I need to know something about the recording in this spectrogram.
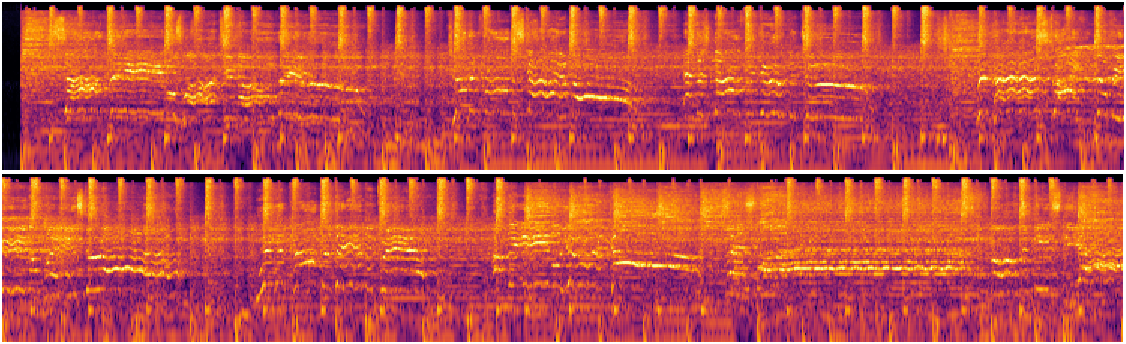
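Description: A metal band plays a loud, dense track of distorted guitars and pounding drums, with a soaring sung vocal line riding steadily on top for the whole stretch.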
